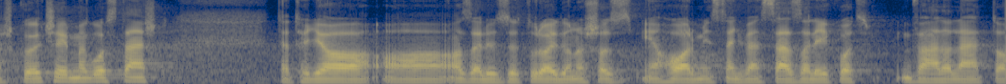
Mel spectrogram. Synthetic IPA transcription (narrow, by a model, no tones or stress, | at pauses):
ʃkølt͡ʃeːɡmɛɡo̞st̪aːʃt̪ | t̪ːɛːt̪ho̞ɟɒɒ̰ːzɛløːzøːt̪ulɒjd̪o̞no̞ʃɒzḭjɛnɦɒrminsnɛɟvɛnsaːzɒleːko̞t̪ | vaːlɒlaːt̪ɒ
